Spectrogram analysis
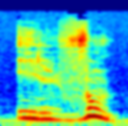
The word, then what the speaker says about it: ils vont: Ils vont. Notice all the plural ones end in ont and are pronounced on.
